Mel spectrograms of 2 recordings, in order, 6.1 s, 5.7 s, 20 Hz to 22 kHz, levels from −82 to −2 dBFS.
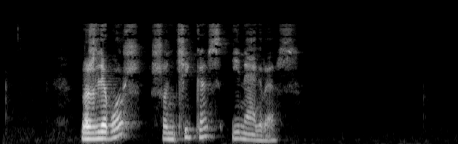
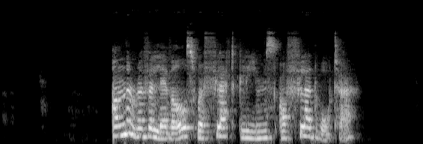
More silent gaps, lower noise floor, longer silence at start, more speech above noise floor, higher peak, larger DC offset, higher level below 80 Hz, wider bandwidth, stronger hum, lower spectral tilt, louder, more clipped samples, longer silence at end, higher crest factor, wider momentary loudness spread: neither; about the same, -77 dBFS vs -75 dBFS; second, 1.1 s vs 1.5 s; second, 56 dB vs 60 dB; about the same, 0 dBFS vs -2 dBFS; neither; second, -68 dBFS vs -58 dBFS; first, 11.5 kHz vs 9.2 kHz; neither; about the same, -5 dB/octave vs -5 dB/octave; second, -21 LUFS vs -15 LUFS; neither; first, 2.2 s vs 0.9 s; first, 24 dB vs 16 dB; first, 18 LU vs 9 LU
